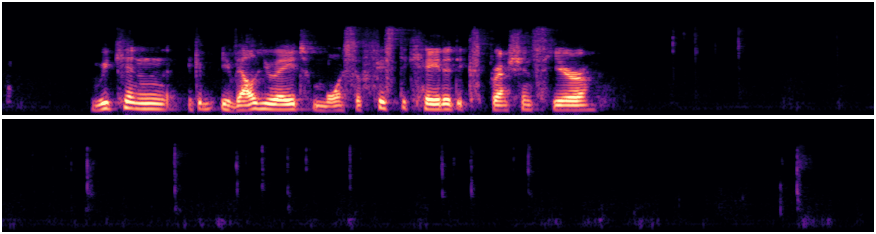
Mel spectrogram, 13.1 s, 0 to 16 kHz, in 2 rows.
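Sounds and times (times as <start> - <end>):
computer keyboard keystrokes: 5.0 - 5.6, 6.6 - 10.6.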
